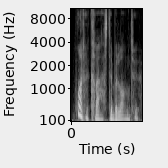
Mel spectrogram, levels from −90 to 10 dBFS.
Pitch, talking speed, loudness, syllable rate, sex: 130 Hz, 250 wpm, -19 LUFS, 6.1 syllables/s, male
